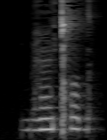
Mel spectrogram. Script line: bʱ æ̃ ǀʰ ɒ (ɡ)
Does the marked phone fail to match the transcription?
yes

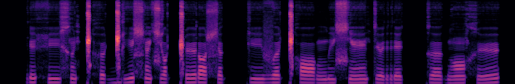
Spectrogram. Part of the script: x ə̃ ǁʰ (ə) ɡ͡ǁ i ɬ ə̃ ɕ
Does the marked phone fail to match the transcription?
yes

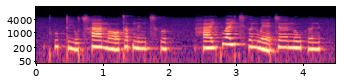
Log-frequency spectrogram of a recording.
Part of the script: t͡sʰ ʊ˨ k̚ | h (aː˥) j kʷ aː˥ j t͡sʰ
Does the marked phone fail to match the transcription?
yes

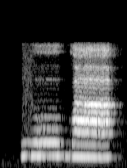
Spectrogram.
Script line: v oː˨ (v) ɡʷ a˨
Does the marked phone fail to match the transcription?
yes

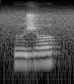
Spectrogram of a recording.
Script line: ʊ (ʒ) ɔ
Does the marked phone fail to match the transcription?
no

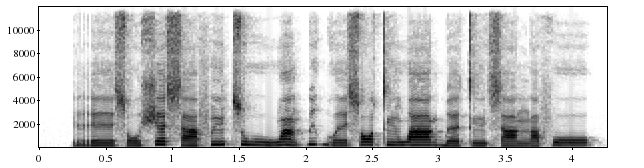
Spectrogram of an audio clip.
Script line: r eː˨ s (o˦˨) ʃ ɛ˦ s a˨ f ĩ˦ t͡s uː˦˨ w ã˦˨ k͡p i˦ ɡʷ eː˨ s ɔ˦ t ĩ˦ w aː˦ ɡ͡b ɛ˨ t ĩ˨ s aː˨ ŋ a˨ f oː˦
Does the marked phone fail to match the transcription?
yes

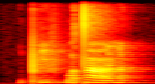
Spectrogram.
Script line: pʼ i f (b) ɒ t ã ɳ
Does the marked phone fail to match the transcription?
no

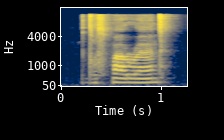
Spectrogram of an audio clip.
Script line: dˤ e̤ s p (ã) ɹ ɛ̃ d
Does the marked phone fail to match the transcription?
no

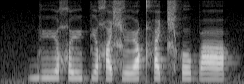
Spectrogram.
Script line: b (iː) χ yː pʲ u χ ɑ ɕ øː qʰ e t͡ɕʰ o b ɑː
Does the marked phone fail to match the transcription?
yes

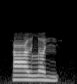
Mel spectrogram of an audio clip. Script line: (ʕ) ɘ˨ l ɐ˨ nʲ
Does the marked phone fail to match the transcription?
no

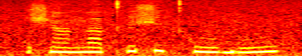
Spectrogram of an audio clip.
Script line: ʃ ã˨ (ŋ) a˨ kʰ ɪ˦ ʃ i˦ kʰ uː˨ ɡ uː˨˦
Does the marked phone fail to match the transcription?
no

